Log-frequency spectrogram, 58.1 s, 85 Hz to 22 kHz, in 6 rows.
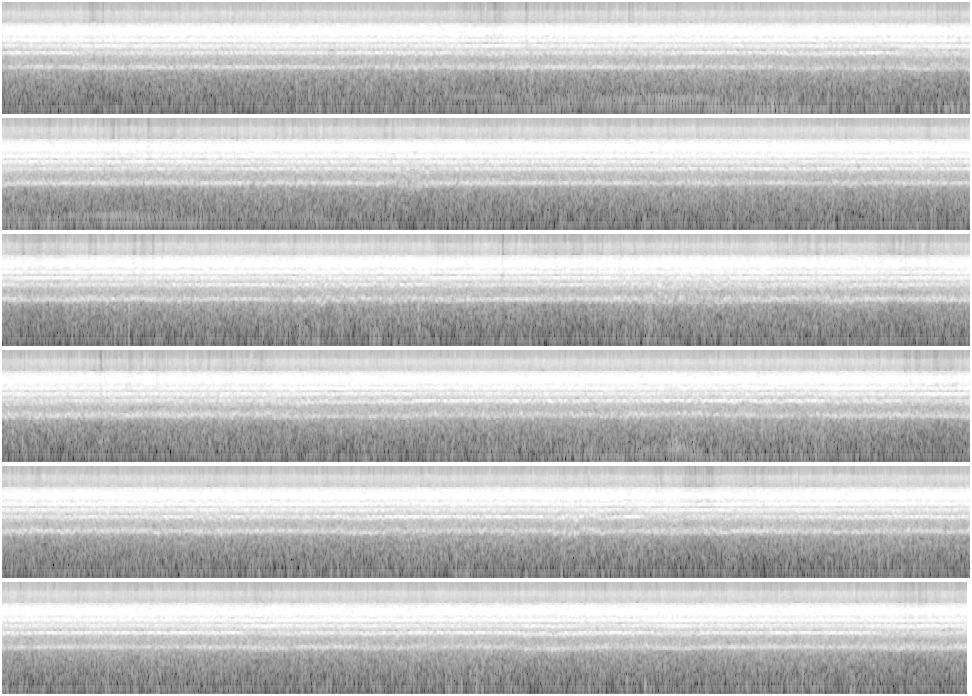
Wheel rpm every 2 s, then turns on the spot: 230, 230, 230, 230, 220, 230, 230, 230, 230, 230, 230, 220, 220, 210, 220, 220, 220, 230, 230, 230, 230, 230, 220, 230, 230, 230, 230, 230, 230.
none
